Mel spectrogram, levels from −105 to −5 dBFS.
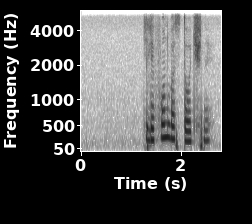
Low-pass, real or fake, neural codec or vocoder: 5.4 kHz; fake; vocoder, 44.1 kHz, 128 mel bands every 512 samples, BigVGAN v2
